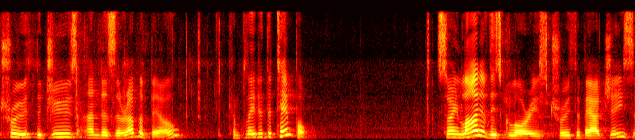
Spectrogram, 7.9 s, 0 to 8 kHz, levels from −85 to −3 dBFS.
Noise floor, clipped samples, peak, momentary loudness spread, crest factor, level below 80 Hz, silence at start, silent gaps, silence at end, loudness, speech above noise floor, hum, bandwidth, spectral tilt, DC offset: -59 dBFS; under 0.1%; -2 dBFS; 11 LU; 20 dB; -86 dBFS; 0 s; none; 0 s; -22 LUFS; 37 dB; none; 7.6 kHz; -3.5 dB/octave; under 0.1%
